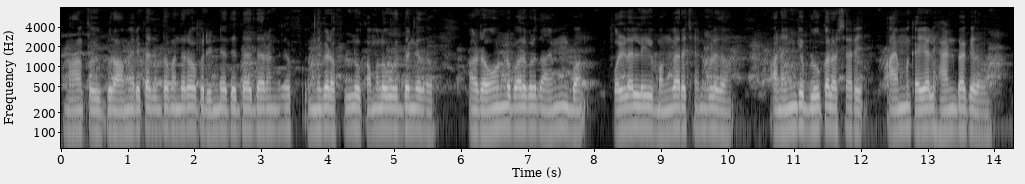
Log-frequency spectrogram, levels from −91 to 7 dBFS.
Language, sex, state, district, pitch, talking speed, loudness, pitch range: Kannada, male, Karnataka, Bellary, 115 Hz, 135 wpm, -26 LUFS, 110-120 Hz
